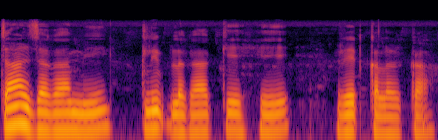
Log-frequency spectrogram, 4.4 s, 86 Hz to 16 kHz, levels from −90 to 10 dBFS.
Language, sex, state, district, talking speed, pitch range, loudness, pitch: Hindi, male, Arunachal Pradesh, Lower Dibang Valley, 125 wpm, 110-120 Hz, -17 LUFS, 115 Hz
